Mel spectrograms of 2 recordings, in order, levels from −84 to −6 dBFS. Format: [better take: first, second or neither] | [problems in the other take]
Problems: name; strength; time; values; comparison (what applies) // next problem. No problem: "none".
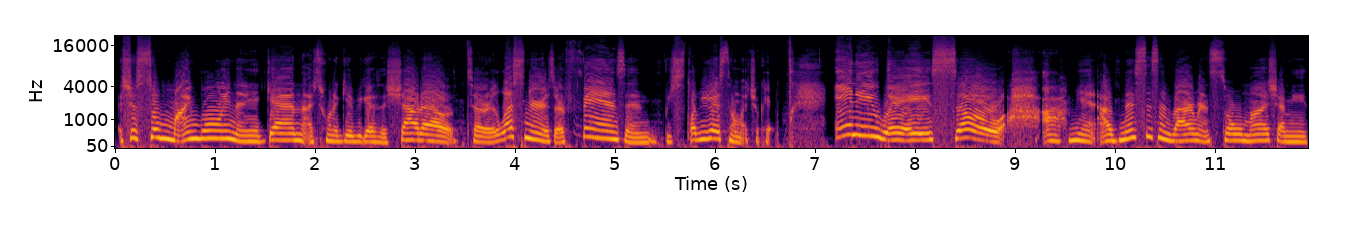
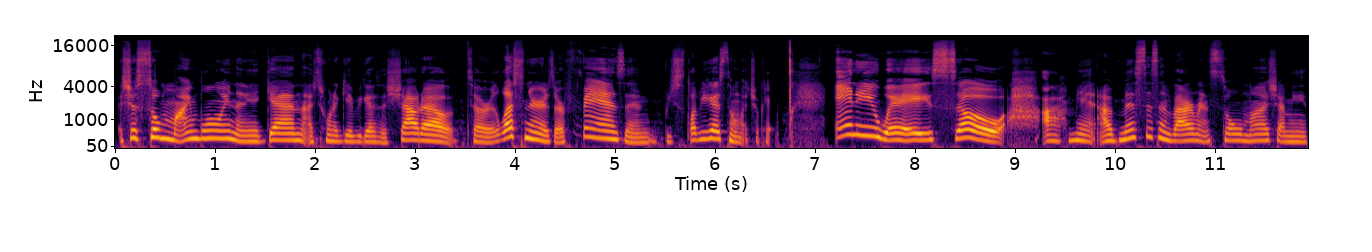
second | distortion; heavy; 6 dB below the speech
